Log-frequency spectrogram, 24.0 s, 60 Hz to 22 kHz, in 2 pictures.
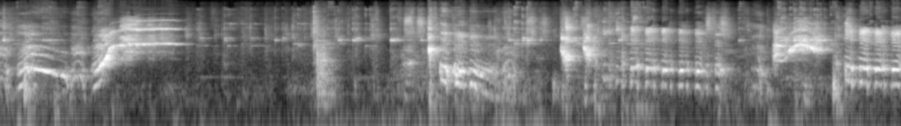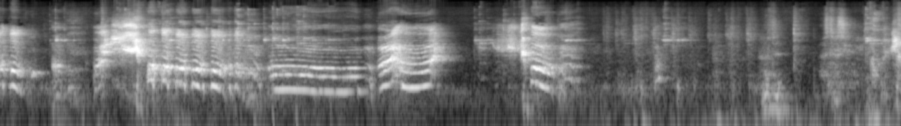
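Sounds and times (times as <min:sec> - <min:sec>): baby laughing: 0:00.0 - 0:02.4, 0:05.4 - 0:18.0, 0:18.6 - 0:19.9.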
